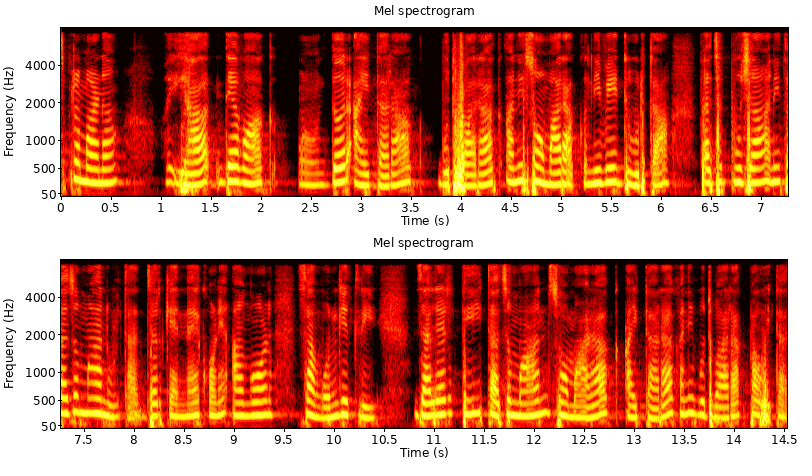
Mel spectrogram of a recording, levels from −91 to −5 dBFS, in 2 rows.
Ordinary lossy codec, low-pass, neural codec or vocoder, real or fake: MP3, 64 kbps; 7.2 kHz; codec, 44.1 kHz, 7.8 kbps, Pupu-Codec; fake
